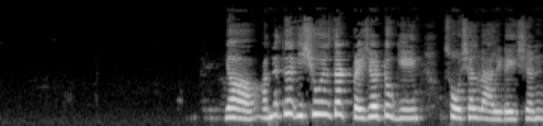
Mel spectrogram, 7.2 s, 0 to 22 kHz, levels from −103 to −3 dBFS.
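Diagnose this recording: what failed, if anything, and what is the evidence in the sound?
No fault can be heard.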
